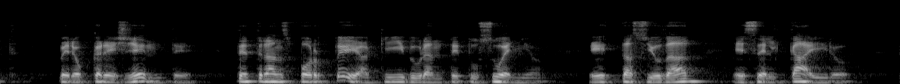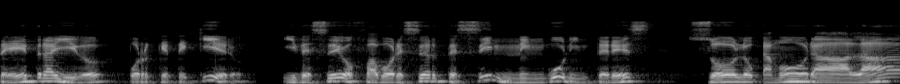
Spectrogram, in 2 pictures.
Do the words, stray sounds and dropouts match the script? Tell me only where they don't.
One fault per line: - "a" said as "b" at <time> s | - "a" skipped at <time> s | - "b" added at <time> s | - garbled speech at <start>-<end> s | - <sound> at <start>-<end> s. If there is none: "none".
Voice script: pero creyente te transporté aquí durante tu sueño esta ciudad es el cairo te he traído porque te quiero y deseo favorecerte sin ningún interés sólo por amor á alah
- "por" skipped at 16.6 s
